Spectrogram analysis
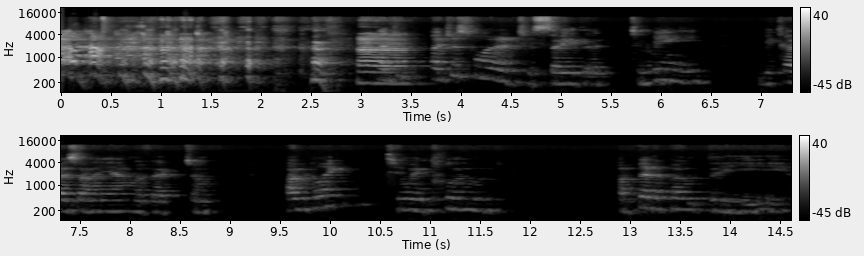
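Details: Older female long-term care resident who says she has dementia, with word-finding trouble and self-described stuttering; stuttering (disfluent speech).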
